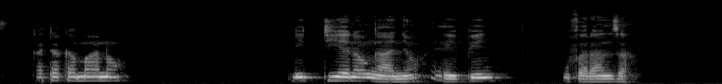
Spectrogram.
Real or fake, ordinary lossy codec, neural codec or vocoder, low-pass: fake; none; vocoder, 48 kHz, 128 mel bands, Vocos; 19.8 kHz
